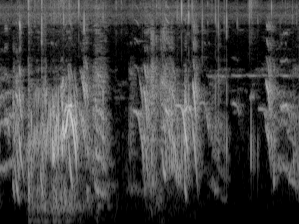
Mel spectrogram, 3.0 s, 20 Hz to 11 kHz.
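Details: Indian ringneck parakeets recorded on 19 January 2024: harsh, raspy screeching calls in two loud bursts, followed by softer scratchy notes.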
